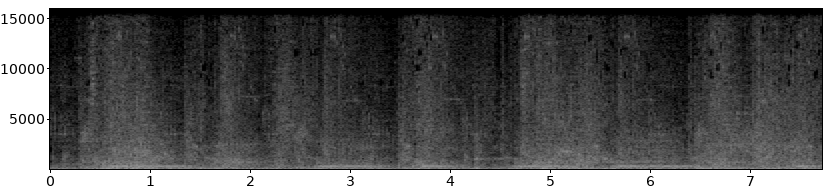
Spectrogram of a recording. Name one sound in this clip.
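A video game dragon's attacks thump and crackle over and over.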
